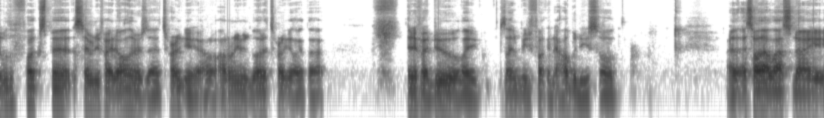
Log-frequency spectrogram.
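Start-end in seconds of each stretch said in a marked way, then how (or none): none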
